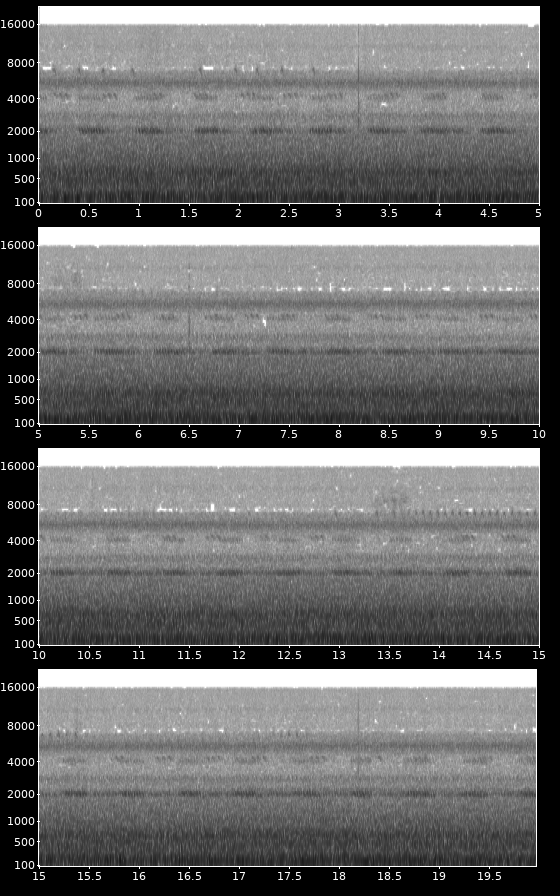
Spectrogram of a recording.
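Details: Steady cricket chirping for sleep and relaxation: evenly spaced short pulses, about two to three each second, continue without a break over a thin sustained high tone and a heavy low background rumble.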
